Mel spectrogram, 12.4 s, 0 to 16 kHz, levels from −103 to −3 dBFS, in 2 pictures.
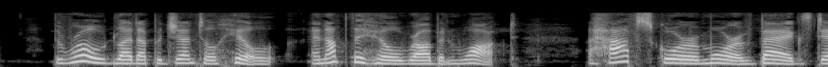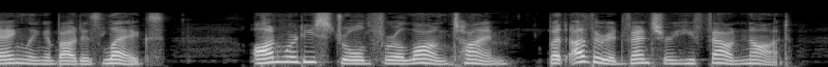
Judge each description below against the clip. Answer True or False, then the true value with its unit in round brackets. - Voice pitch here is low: False (200 Hz)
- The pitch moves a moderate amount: True (3.3 semitones)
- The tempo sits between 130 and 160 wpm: False (180 wpm)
